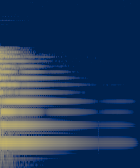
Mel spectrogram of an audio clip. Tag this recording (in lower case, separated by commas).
keyboard (musical), musical instrument, piano, music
